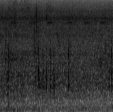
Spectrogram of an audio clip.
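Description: Faint, scattered footsteps on a dirt forest path, over a low, steady outdoor background.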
